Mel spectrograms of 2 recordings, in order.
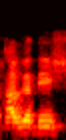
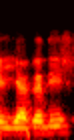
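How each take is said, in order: First: The name begins with an H sound. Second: The name begins with a Y sound. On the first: "or Hagadish like like Spanish" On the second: "not a Yagadish like like German"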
